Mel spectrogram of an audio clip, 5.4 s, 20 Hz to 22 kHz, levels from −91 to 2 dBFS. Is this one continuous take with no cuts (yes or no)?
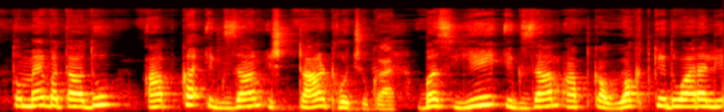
no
